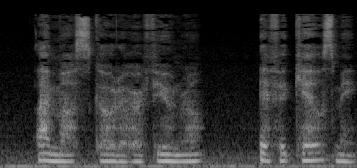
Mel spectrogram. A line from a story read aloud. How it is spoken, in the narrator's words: Howell said sadly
